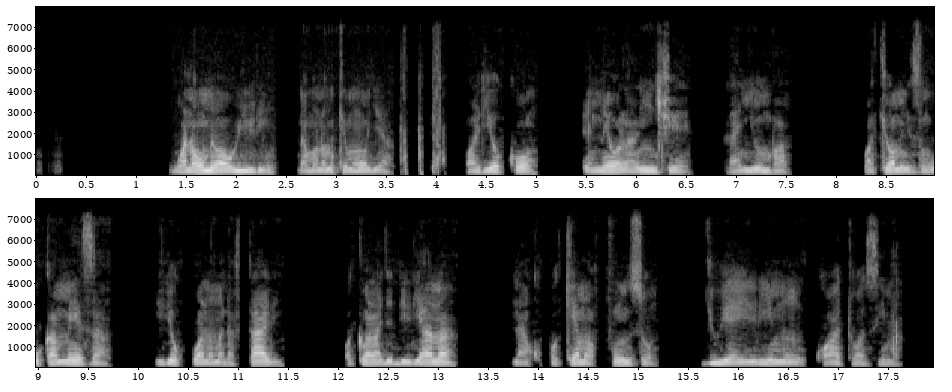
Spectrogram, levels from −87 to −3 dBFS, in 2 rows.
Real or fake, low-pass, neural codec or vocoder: real; 7.2 kHz; none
